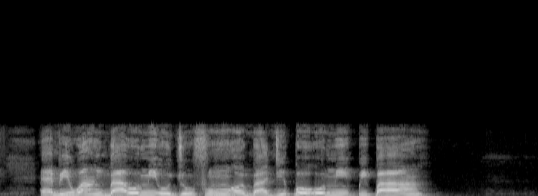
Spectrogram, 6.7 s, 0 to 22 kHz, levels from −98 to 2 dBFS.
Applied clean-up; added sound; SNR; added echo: none; none; none; none.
